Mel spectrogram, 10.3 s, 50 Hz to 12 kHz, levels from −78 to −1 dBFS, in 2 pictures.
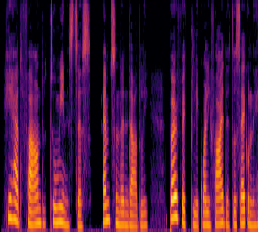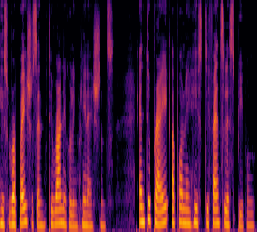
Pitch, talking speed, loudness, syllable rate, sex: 190 Hz, 140 wpm, -20 LUFS, 5.1 syllables/s, female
